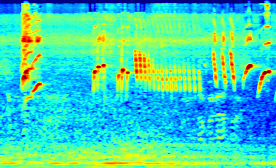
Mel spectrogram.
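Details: Long-tailed shrike song with mimicry, used as a lure for other shrikes: scattered high chirps, a quick buzzy rattling series in the middle, then rising and falling squeaky whistles near the end.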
